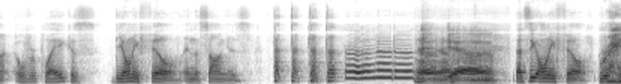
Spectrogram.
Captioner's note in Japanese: 鼻歌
